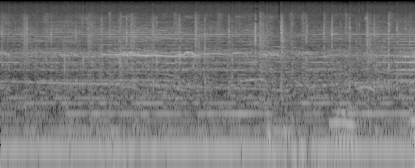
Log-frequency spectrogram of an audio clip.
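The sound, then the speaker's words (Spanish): Applause from the audience after a speech by the Central Unitaria de Trabajadores trade union, a dense, steady wash of clapping and crowd noise that stays loud throughout. “Este es el aplauso al discurso de la CUT, la Central Unitaria de Trabajadores y Trabajadoras.”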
